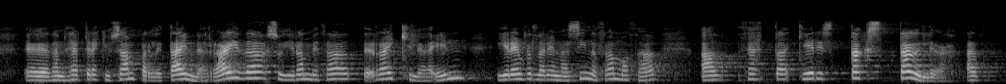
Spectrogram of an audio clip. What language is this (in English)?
Icelandic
